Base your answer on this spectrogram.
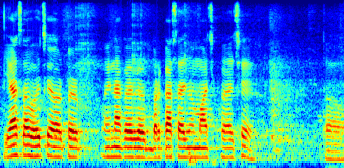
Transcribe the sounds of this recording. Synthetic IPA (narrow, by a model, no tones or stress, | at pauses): jɦasəbɦojt͡ʃʰɛɔɾpʰeɾəɦinakəɾɛlɡeɾbəɾkasajd͡ʒmemãt͡ʃʰkəɛt͡ʃʰɛ | t̪ɔ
